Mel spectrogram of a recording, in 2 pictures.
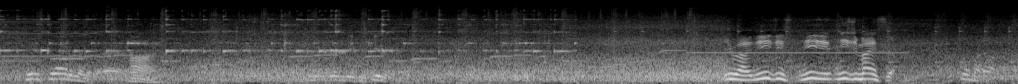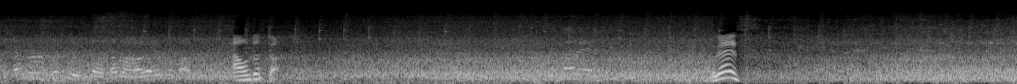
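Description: A mountain river rushes and splashes over rocks nearby.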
